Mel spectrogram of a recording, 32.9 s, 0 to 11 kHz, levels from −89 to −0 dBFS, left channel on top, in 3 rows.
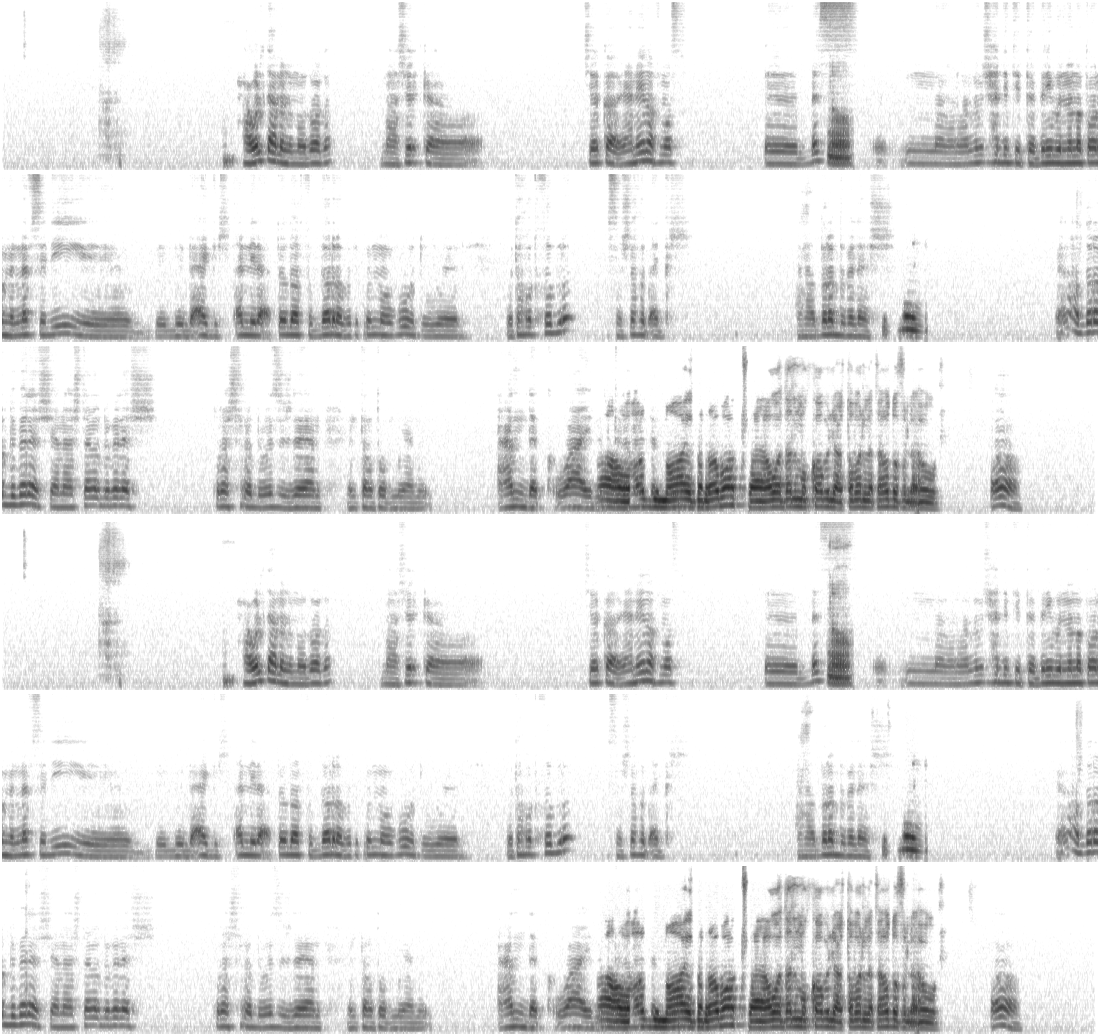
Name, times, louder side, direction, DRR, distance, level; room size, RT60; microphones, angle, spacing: voice 1, 2.4-3.3 3.8-4.8 5.8-6.8 7.6-8.4 8.7-15.6 16.0-16.7 17.0-17.8 18.9-19.8 21.5-23.4 24.1-26.2 26.9-28.8 31.8-32.1, left 1 dB, 55° left, 7.3 m, -33 dB
voice 2, 27.9-31.3, right 1 dB, 35° right, 2.5 m, -20 dB
head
